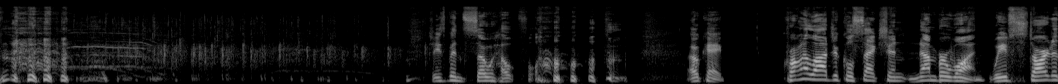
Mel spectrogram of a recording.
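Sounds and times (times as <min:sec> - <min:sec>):
laughter: 0:00.0 - 0:01.6, 0:05.3 - 0:06.1
speech: 0:00.3 - 0:00.9, 0:04.3 - 0:06.2, 0:06.9 - 0:10.5
small group clapping: 0:00.7 - 0:04.6.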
